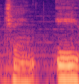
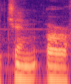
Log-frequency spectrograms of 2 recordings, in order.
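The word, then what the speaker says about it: 嫦娥: I was saying Chang'e 4, but in Chinese this E is pronounced er. So Chang'e 4.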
